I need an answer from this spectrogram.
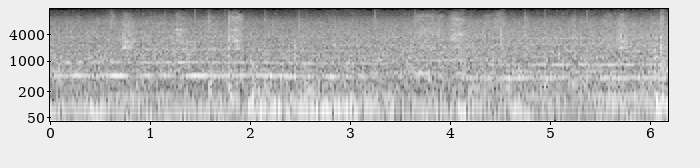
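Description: Rain falls at a gas station where a truck is parked, an even, constant hiss that runs throughout, with a steady low hum beneath it and no voices.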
